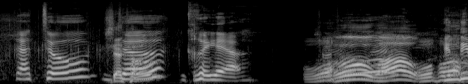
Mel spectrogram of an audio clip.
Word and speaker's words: Gruyère: Jacqueline ने pronounce it. Jacqueline क्या नाम है इसका? Gruer. Chateau de Chateau? Gruyère.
